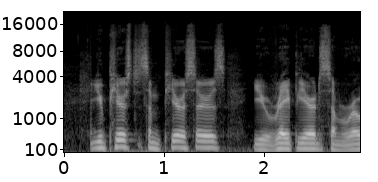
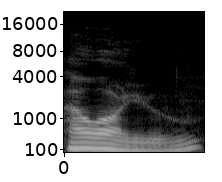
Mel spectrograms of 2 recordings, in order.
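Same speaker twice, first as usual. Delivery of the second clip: creature voice; much slower than usual. Acted. Voicing floating flump creature.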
